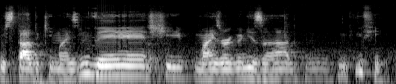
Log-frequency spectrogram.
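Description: Audible room echo hangs around the voice. Its pitch shifts in an ordinary way. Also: man. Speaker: tech startup founder. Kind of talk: casual chat.

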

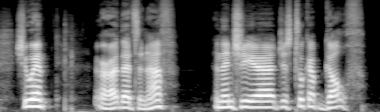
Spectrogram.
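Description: A man with an Australian accent talks in a high pitch with lively intonation. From Western Australia. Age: 30s. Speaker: comedian. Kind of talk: casual chat. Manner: animated.

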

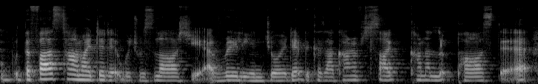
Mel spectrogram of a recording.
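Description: Her words come at a very fast pace with hardly any pauses. The woman's pitch is medium, and noticeable background noise is present. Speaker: podcast co-host. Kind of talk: casual chat. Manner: giggly, animated.

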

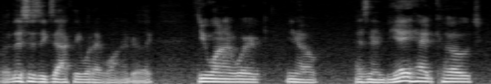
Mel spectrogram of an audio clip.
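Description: Noticeable background noise accompanies a man speaking at a fairly low pitch in a monotone, flat way. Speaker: sports podcast host. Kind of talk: casual interview.

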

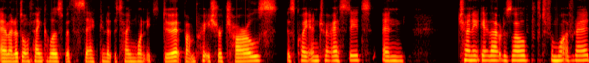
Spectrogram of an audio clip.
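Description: A woman speaks at a fairly quick pace in an unremarkable speaking voice, her intonation fairly even. The sound is dry and close with no echo, over a quiet background. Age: 30s. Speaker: YouTuber and album reviewer. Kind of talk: casual chat.

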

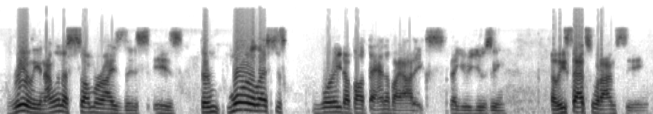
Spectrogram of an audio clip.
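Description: A man with an American accent talks at a moderate pace in a fairly high pitch, his intonation lively. It's a plain, everyday voice, recorded with a dry, close sound and no echo. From Minnesota. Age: 20s. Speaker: medical student. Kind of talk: casual chat.

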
